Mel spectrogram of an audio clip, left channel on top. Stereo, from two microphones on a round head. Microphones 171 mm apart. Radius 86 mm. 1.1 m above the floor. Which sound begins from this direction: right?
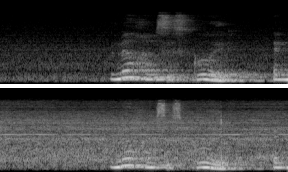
A woman speaking, at 1.1 s.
